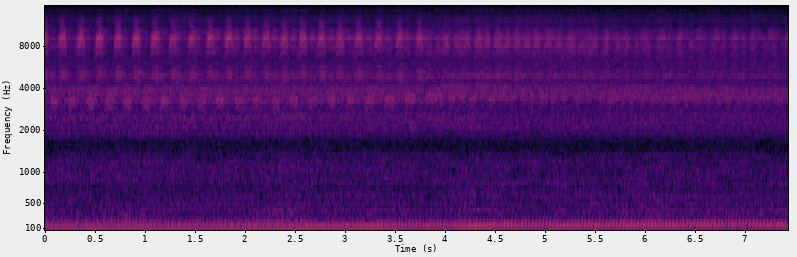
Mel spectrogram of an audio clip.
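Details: Cicada chorus heard while grass is cut by a brush cutter: shrill, pulsing buzz that throbs rhythmically for about four seconds, then smooths into an even hiss, with a droning engine underneath.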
